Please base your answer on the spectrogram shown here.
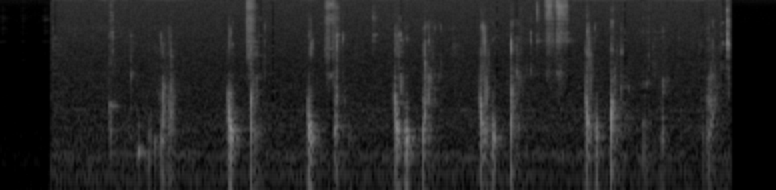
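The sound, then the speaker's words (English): Someone drinking cold milk: many soft, wet gulps and swallows in an irregular rhythm, faint overall, spread steadily across several seconds before stopping. “Here you go. Drink up. It's nice and cold.”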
